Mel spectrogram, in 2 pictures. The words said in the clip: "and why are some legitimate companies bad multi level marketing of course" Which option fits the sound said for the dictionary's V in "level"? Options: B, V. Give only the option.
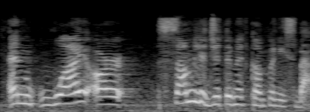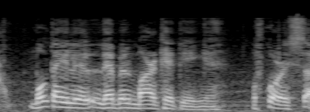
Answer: B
